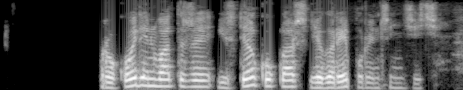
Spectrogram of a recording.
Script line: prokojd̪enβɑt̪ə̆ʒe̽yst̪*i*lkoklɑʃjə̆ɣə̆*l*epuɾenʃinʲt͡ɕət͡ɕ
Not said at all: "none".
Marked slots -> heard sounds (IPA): e, ɾ

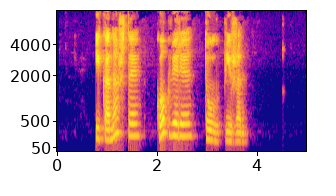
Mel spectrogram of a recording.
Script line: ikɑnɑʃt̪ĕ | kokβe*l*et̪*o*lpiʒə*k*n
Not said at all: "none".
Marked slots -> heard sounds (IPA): ɾ, u, none

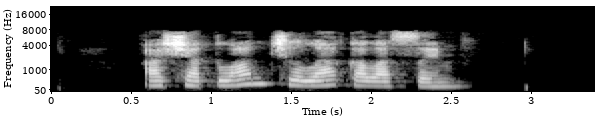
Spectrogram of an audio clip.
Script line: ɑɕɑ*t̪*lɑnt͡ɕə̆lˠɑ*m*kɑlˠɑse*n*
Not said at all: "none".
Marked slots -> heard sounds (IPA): t̪, none, m

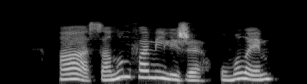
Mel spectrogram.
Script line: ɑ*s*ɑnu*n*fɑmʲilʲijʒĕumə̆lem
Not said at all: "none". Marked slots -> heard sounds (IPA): s, n

